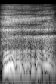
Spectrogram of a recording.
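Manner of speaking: deflating breath out; long outward sigh. A narrator's reading. The devil breathing out to shrink, a long sigh. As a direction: let all the air out. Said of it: "the devil breathed out".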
